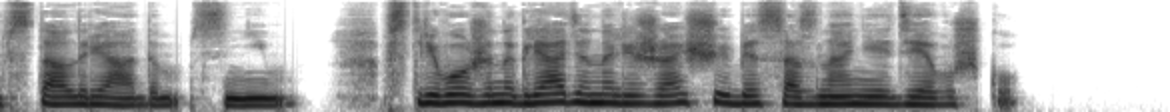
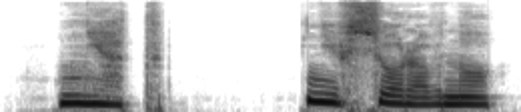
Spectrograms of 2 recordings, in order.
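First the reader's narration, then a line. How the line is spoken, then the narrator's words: Drained, forced-out words. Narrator (Russian): выдавил Гарик, внезапно обмякнув, словно ярость и гнев покинули его, оставив лишь опустошение и тоску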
